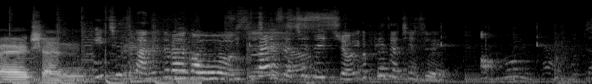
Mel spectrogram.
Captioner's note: speaking foreign language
